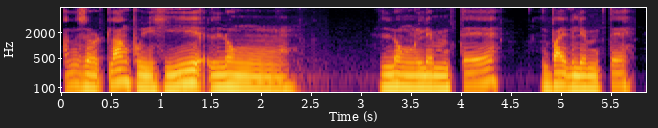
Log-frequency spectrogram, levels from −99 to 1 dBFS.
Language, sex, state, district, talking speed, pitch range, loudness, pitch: Mizo, male, Mizoram, Aizawl, 115 wpm, 95-115 Hz, -17 LUFS, 100 Hz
